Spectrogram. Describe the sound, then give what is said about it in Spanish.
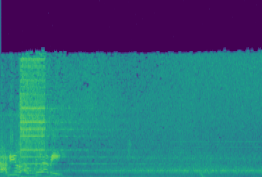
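A loud, harsh quiz timer beep, the final beep of a ten-question general-knowledge round, blares for about half a second at the start, then cuts off, leaving only a quiet hum with faint murmuring. “le has dicho eh, sobre, el pitido final.”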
